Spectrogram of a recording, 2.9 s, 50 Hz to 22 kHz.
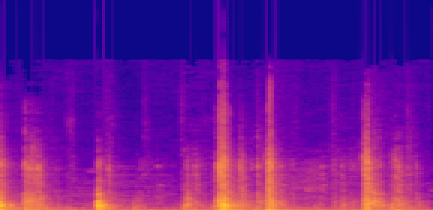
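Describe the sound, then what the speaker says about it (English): Door being fitted back onto a Fistreem 3 water distillation unit, a series of sharp plastic clicks and thunks in irregular rhythm, close and fairly loud. "put your door back on, because you always want to run the unit with the door on."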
